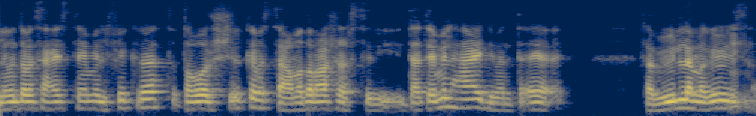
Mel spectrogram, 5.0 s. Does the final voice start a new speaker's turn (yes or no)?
no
